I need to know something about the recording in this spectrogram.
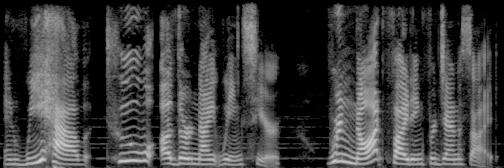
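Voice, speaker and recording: Casting: actress as small ferocious young dragon, high forceful voice, slow emphatic delivery, fantasy audio drama. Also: female voice, sing-song, no echo, soft background music, exaggerated voice. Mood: fierce, indignant. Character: small, fierce young female dragon, fiery and loyal.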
